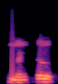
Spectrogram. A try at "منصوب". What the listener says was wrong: منصوب. منصوب. منصوب. یہ غلط آ رہا، عین آ گیا، صوب. منصوب. منصوب. بولیے میرے ساتھ، منصوب. منصوب.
